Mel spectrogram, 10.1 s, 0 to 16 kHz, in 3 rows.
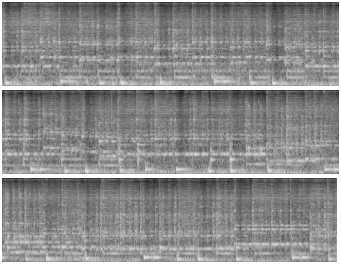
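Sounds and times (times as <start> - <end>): bamboo xylophone notes: 0.0 - 10.0
low bamboo strikes: 0.0 - 10.0.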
